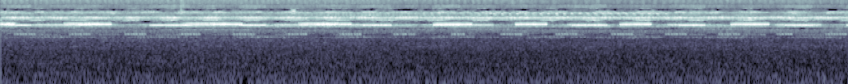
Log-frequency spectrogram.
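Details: Evening park crickets form a dense, shrill chorus, with short repeated chirps ticking along beneath continuous high trilling from several insects at once.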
